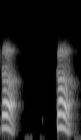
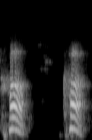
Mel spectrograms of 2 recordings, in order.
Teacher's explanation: Maha means more. तो जो ख है वो महाप्राण है, क्योंकि वहां पे आप एनर्जी ज्यादा लगा रहे हो। कहा क है वो अल्प प्राण है, अल्प प्राण, कम एनर्जी लगा रहे हो।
